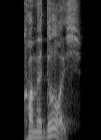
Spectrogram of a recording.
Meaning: inflection of durchkommen: 1. first-person singular present 2. first/third-person singular subjunctive I 3. singular imperative
- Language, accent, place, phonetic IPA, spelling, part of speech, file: German, Germany, Berlin, [ˌkɔmə ˈdʊʁç], komme durch, verb, De-komme durch.ogg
